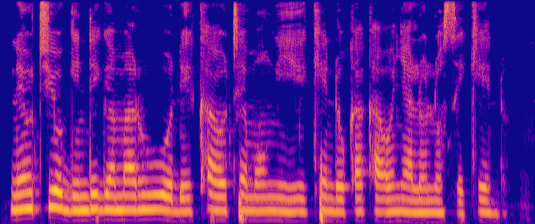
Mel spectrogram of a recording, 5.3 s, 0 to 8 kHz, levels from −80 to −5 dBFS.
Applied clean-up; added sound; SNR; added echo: none; none; none; none.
